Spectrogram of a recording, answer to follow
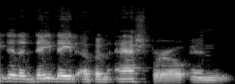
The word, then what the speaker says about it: Asheboro: went up we did a day-date up in Asheboro and it's Aspera that's how it's pronounced here um and it happens twofold because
